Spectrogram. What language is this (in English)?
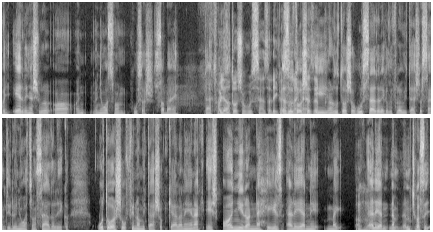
Hungarian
